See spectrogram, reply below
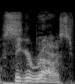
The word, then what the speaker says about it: Sigur Rós: You know, talking about driving, that reminds me, I always pronounce, or I don't know how to pronounce the band's name, Sigur Rós from Iceland. – Sigur Rós from Iceland.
